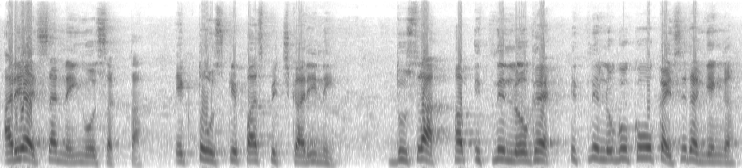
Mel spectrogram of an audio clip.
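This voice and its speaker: A man's voice: high-pitched, moderate pace, warm tone. A man voicing a mischievous, taunting gang ringleader with a brash, teasing manner.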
